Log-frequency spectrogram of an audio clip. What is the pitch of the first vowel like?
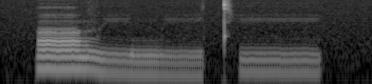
high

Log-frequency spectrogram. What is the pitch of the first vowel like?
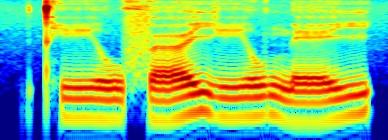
low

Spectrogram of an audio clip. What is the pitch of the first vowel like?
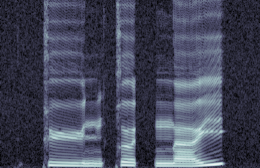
low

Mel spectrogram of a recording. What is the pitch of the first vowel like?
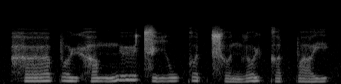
rising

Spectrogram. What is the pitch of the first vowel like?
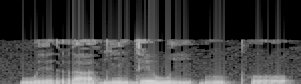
rising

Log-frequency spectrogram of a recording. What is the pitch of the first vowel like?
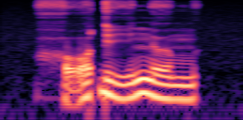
rising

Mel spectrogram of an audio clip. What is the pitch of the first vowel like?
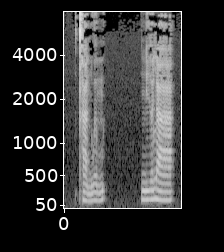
low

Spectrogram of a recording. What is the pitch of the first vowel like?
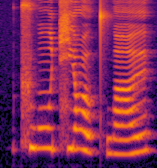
high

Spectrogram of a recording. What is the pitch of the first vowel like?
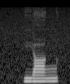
high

